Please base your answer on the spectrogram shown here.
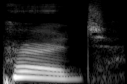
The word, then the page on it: purge: American English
